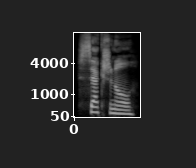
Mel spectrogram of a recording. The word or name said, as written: sectional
